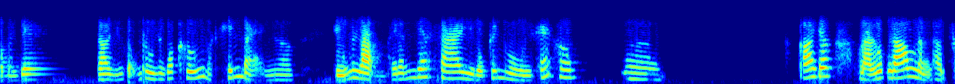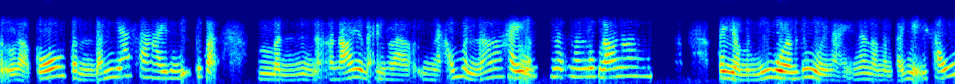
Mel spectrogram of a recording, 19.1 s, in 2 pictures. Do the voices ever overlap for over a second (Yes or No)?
No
